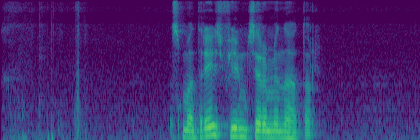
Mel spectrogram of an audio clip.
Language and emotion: Russian, neutral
